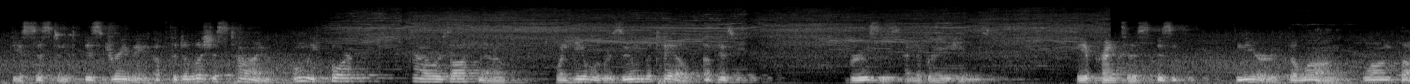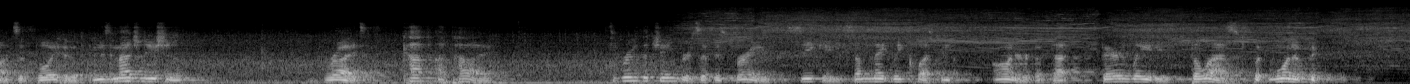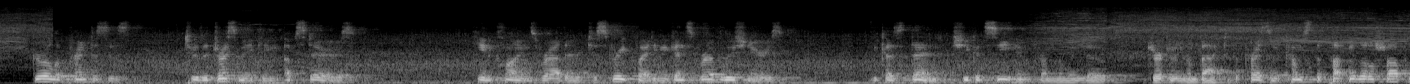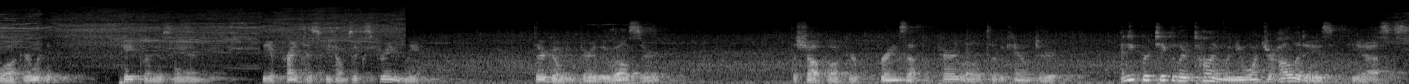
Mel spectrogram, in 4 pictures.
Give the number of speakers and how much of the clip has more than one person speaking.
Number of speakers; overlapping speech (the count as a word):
one, no overlap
